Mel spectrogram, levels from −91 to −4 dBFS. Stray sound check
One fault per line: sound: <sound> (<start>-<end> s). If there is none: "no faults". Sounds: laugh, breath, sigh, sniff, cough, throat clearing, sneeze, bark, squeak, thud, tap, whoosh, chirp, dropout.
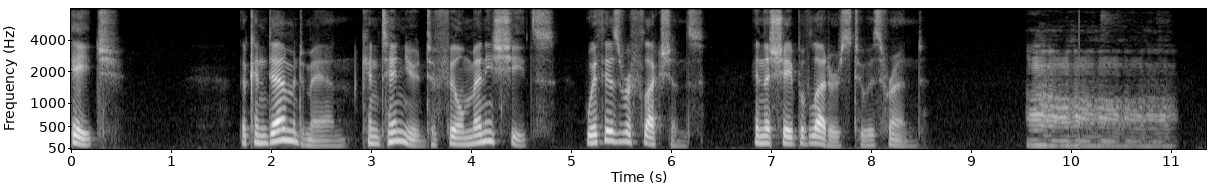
sound: laugh (9.5-11.1 s)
